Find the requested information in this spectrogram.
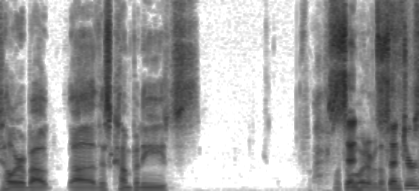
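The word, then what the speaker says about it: Sentre: He's trying to tell her about this company's Center Center. Thank you. with an And, And like- it's spelled like century. and when their logo is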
